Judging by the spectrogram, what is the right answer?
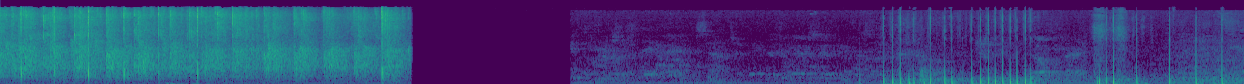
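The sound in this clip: A church audience applauds to welcome newly supported missionaries, with bursts of clapping that surge loudly in two waves near the end after a quieter stretch.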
